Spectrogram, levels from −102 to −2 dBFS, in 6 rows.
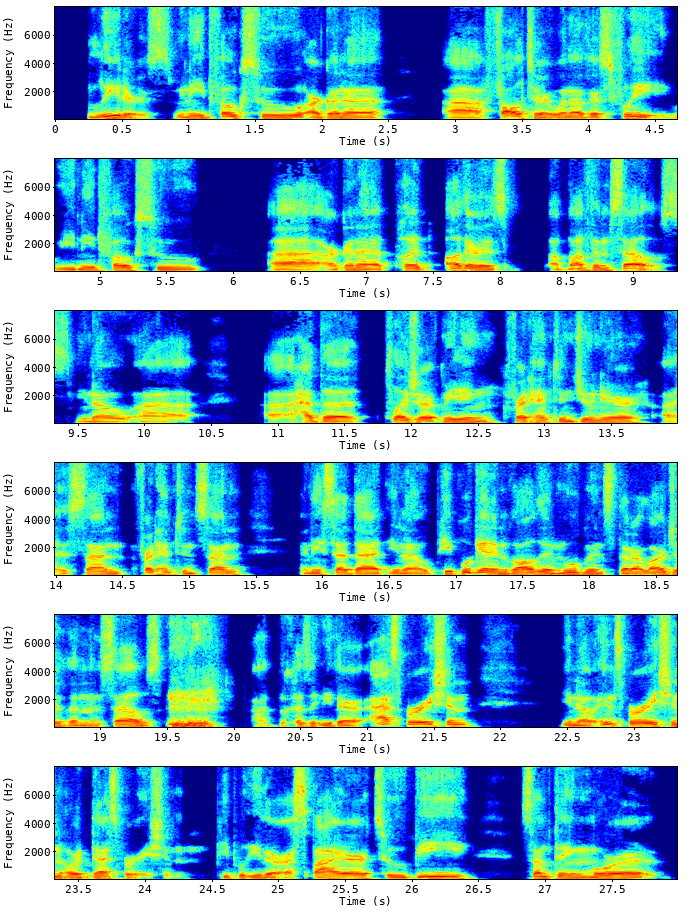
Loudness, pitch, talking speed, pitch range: -18 LUFS, 115 Hz, 160 wpm, 110-125 Hz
